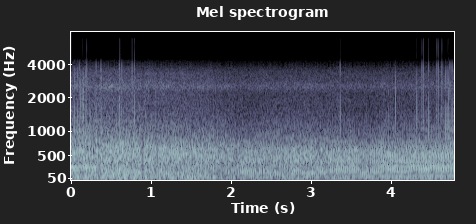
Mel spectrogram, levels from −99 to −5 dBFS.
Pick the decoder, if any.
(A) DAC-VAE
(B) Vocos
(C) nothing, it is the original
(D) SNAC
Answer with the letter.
C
